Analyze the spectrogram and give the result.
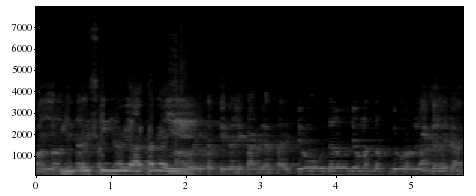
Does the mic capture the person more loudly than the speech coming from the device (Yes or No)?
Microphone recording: Yes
